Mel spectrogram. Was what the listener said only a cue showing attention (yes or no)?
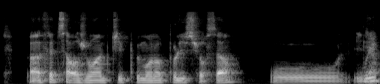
yes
